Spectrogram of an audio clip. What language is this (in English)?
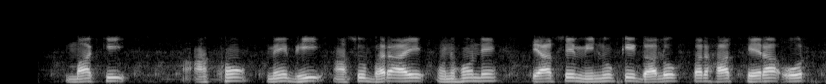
Hindi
